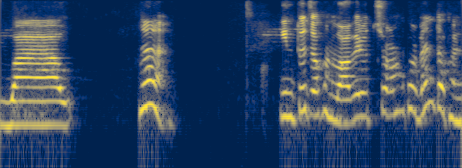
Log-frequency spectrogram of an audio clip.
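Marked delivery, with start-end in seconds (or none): 0.1-0.6 ওয়াও with rounded lips, a bit louder; rounded light waw. Shown as a demonstration. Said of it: "দুই ঠোঁট গোল করে পাতলা আওয়াজ".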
